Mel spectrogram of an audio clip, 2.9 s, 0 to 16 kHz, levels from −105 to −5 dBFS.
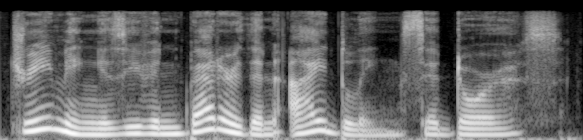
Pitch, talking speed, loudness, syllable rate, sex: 185 Hz, 165 wpm, -16 LUFS, 4.8 syllables/s, female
